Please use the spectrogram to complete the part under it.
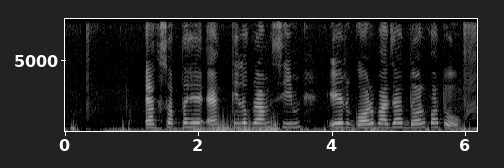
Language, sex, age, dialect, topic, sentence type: Bengali, female, 25-30, Rajbangshi, agriculture, question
